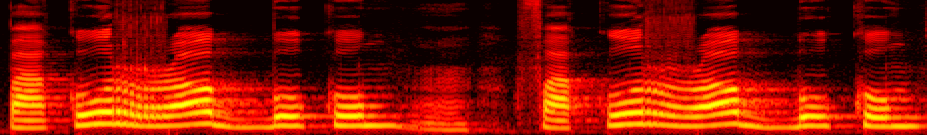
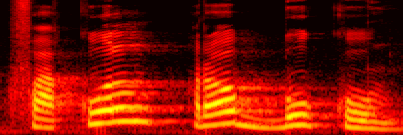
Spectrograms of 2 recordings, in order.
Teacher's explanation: Jadi huruf lamnya tidak terbaca karena sudah ditasydidkan ke huruf ro. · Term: idgham mutaqaribain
